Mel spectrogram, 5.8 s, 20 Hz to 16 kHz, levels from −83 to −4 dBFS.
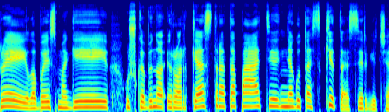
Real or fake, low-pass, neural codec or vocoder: real; 14.4 kHz; none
